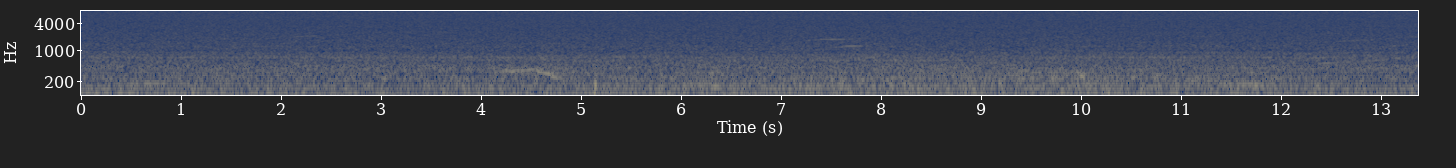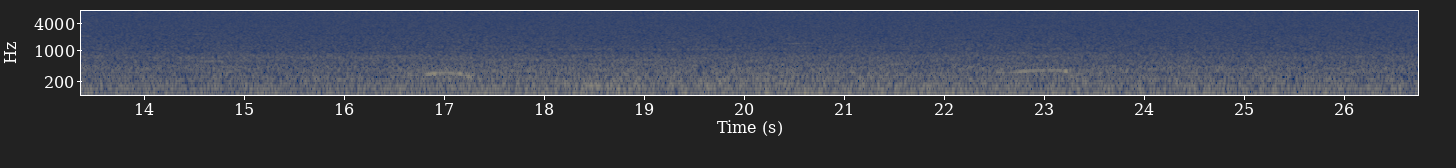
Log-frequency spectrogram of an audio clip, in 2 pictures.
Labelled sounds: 2.1	2.4	humpback whale, 2.0 to 2.2 kHz
7.3	7.8	humpback whale, 1.2 to 1.9 kHz
12.6	12.8	humpback whale, 1.6 to 1.8 kHz

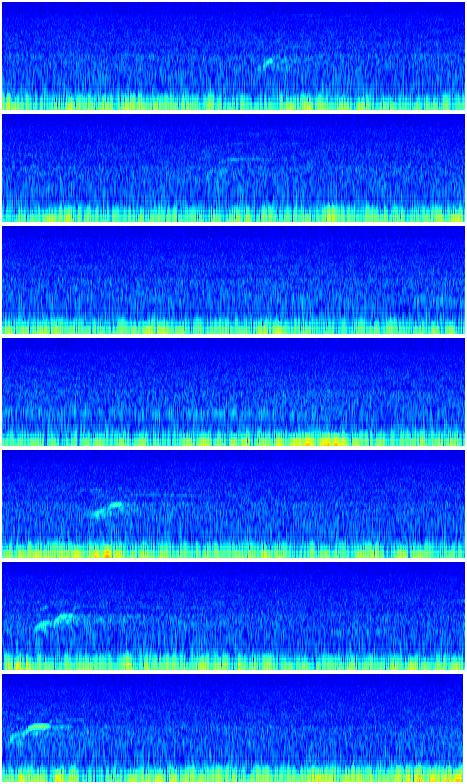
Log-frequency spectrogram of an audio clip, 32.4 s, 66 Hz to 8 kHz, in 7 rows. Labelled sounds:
2.9	3.1	humpback whale, 4.3 to 4.4 kHz
6.8	7.2	humpback whale, 0.90 to 2.2 kHz
19.8	20.1	humpback whale, 1.0 to 1.1 kHz

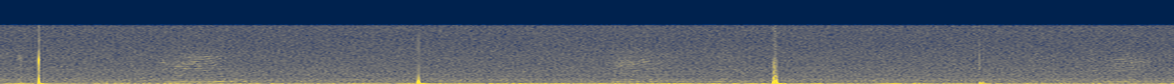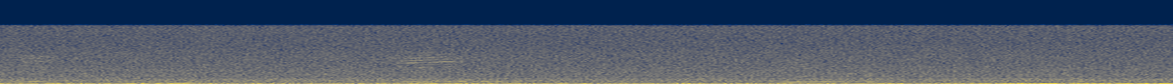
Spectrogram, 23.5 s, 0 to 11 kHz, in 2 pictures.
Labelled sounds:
1.8	2.2	humpback whale, 2.6 to 3.7 kHz
6.3	6.5	humpback whale, 2.8 to 3.0 kHz
15.7	16.3	humpback whale, 2.7 to 3.6 kHz

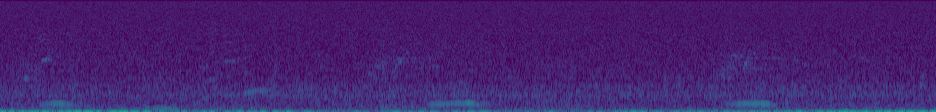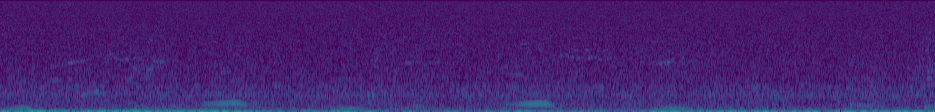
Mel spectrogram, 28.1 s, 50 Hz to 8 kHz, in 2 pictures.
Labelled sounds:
10.7	11.1	humpback whale, 0.99 to 1.3 kHz
15.0	15.3	humpback whale, 1.4 to 1.6 kHz
22.4	23.1	humpback whale, 1.5 to 1.9 kHz
23.9	24.2	humpback whale, 1.3 to 1.6 kHz

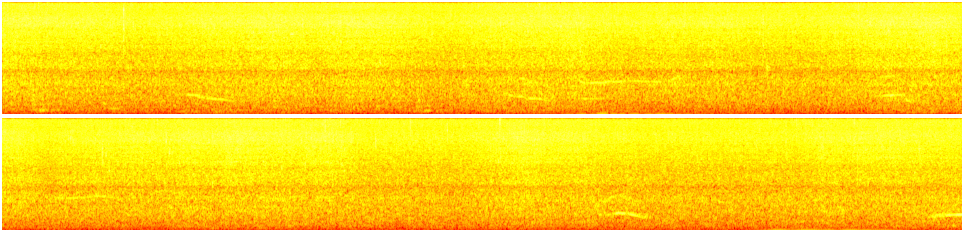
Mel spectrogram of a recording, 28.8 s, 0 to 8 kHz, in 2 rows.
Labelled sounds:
8.8	9.2	humpback whale, 0.78 to 0.94 kHz

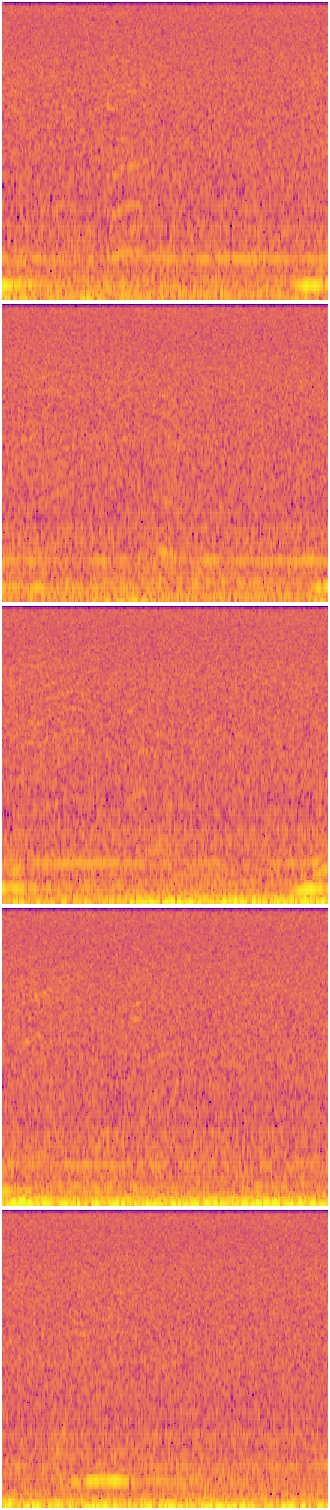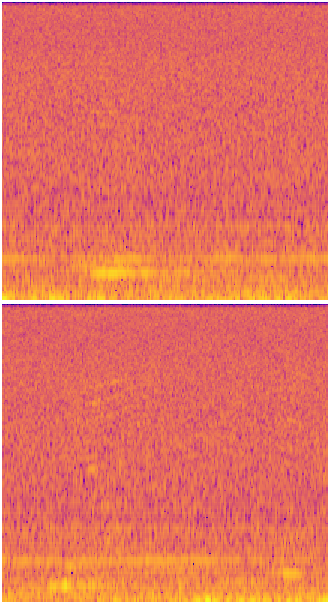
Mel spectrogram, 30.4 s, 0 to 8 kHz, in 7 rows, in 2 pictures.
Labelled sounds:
9.5	9.7	humpback whale, 2.6 to 2.8 kHz

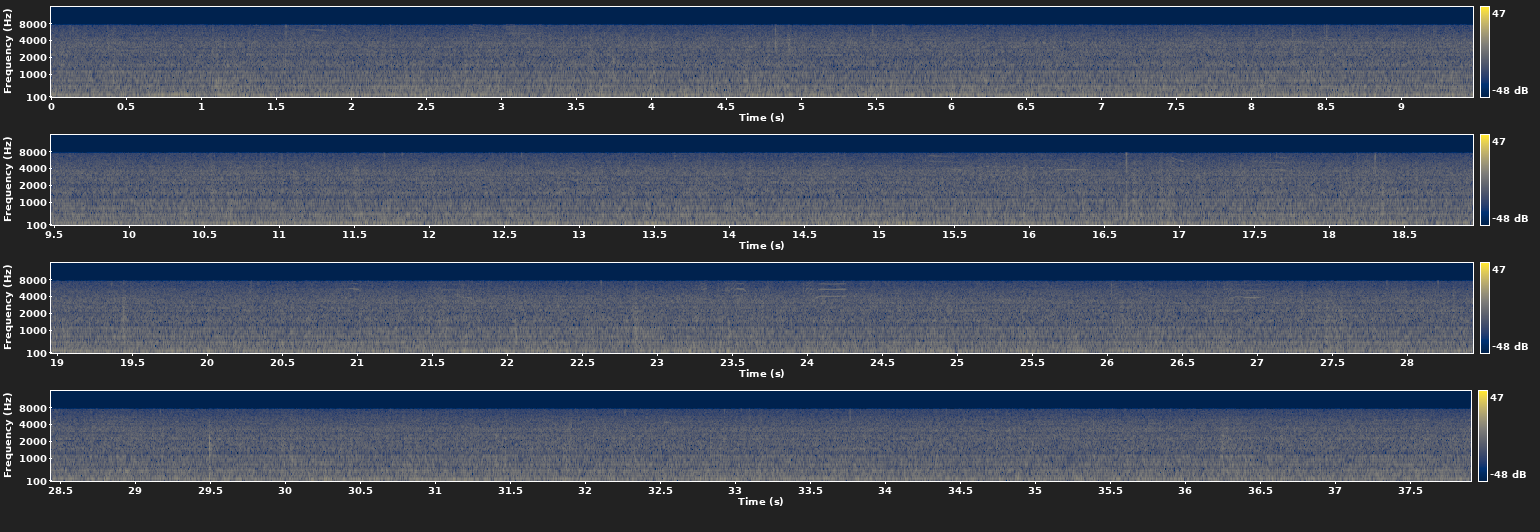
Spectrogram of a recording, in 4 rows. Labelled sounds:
24.0	24.3	Pacific white-sided dolphin, 3.7 to 4.1 kHz
26.8	27.1	Pacific white-sided dolphin, 3.7 to 4.0 kHz

